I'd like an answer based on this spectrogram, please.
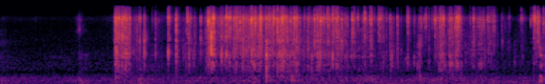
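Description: Thin plastic packaging crinkling and crackling as it is handled. It starts about a second in, after a moment of silence.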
